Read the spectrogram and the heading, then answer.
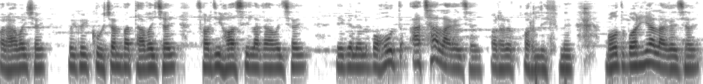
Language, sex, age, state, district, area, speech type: Maithili, male, 18-30, Bihar, Sitamarhi, rural, spontaneous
